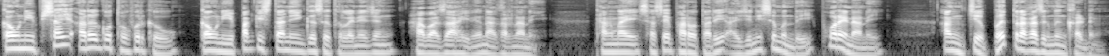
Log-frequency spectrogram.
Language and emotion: Bodo, disgusted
